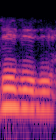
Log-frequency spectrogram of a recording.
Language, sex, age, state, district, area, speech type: Hindi, male, 30-45, Uttar Pradesh, Prayagraj, rural, conversation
